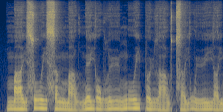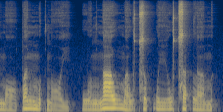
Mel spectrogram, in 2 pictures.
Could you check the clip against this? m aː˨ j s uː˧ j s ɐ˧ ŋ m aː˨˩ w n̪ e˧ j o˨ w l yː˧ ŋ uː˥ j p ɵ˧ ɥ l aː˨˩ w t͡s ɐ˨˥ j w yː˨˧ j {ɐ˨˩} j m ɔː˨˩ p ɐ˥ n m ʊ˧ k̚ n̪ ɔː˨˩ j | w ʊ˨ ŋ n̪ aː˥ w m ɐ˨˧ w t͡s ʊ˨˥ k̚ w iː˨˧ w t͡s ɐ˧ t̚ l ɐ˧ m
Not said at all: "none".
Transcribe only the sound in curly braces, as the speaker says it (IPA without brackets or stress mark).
ɐ˨˧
